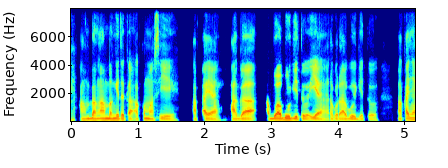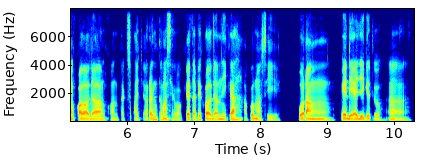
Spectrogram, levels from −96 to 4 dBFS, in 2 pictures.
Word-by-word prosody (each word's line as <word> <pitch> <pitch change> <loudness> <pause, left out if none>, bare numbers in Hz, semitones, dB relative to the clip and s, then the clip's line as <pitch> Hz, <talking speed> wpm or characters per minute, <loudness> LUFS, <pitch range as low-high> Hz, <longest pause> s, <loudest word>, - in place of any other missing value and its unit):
ambang-ambang, 105 0 +3
gitu, 115 - +3
Kak. - - -1
Aku 115 - -3
masih, 95 -2 -2 0.2
apa - - -4
ya, 90 -1 +3 0.2
agak 95 -1 +4
abu-abu, 105 +4 +6
gitu. 105 -3 +2
Iya, 90 -2 +3
ragu-ragu, 95 -1 0
gitu. 80 - -7 0.3
Makanya 115 +6 +2
kalau 90 -4 +2
dalam 85 0 0
konteks 85 -1 -14
pacaran, 115 +2 -5
itu 130 - -7
masih 105 - -5
oke, - - -17
tapi - - -5
kalau - - +1
dalam 85 +1 -2
nikah, 120 +8 -1
aku 115 - -4
masih 95 -4 -8 0.3
kurang 90 0 0
pede 95 -3 +3
aja, 95 +1 +2
gitu, - - -5 0.2
heeh. - - -6
95 Hz, 185 wpm, -23 LUFS, 90-105 Hz, 0.3 s, abu-abu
